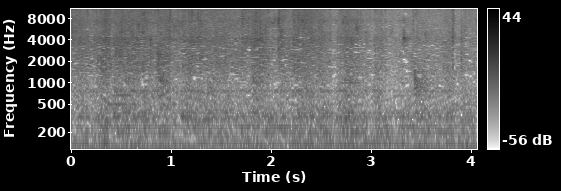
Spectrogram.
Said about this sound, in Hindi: थोड़ा सा ऑयल लेना है सॉस पैन में और साथ ही इसमें प्याज डाल के आपने इसको सौते करना है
